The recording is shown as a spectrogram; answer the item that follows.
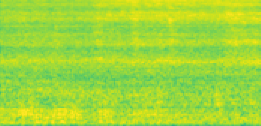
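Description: Queensland Rail SMU electric multiple unit rolling past along the platform: a steady, loud rumble of wheels on rail.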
